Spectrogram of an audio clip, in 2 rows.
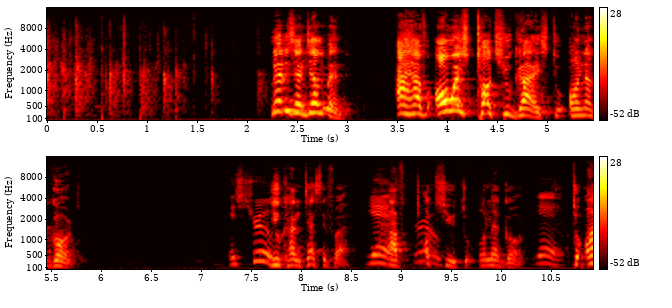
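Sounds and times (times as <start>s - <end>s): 
audience clapping: 0.0s - 2.4s
speech: 2.2s - 5.8s, 7.3s - 10.9s.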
